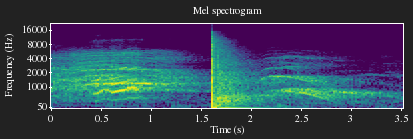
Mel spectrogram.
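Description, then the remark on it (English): A single sharp, loud pop of a balloon burst with a tack partway through, surrounded by excited high-pitched voices shrieking and calling out before and after the bang. “Okay, when we pop the balloon, here's the skin of the balloon, but what happened to the air of the balloon?”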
